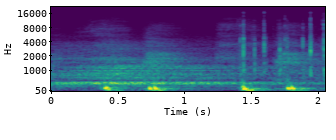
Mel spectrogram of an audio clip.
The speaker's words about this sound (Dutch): Ik lig op mijn bed mijn warm kersenpitkussentje op mijn borst tegen de druk. Begin een mail te typen.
